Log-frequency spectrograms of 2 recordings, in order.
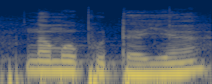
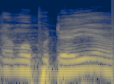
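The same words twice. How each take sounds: First: The greeting sounds humble and respectful. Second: The greeting sounds offhand and arrogant. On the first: The speaker honours the person greeted. The speaker calls it right. "dengan kerendahan hati" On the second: The speaker does not honour the person greeted. The speaker calls it wrong. "itu keterlaluan"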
